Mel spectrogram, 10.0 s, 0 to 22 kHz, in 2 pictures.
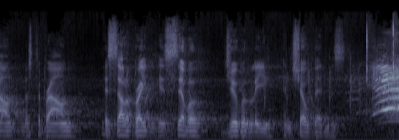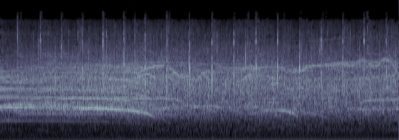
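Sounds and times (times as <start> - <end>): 
speech: 0.0 - 4.8
large crowd clapping: 4.5 - 9.9
enthusiastic crowd cheers and whoops: 4.6 - 9.9.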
